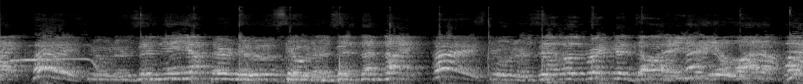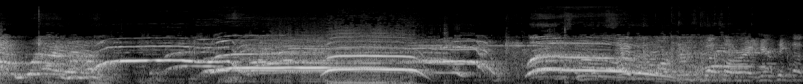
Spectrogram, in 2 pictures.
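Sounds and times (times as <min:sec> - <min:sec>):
group singing unaccompanied: 0:00.0 - 0:09.2.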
